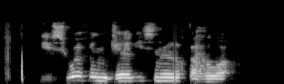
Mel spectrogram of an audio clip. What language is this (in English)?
Kabyle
